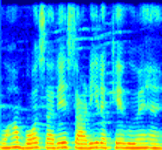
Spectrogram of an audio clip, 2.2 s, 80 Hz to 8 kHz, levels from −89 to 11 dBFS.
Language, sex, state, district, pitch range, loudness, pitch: Hindi, female, Jharkhand, Deoghar, 220-235 Hz, -13 LUFS, 225 Hz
